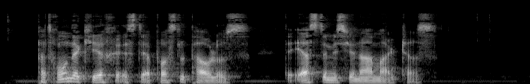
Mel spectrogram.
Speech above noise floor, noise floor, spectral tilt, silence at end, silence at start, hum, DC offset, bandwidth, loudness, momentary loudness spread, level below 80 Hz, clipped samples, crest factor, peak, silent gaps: 44 dB; -65 dBFS; -4 dB/octave; 0.95 s; 0.4 s; none; under 0.1%; 11.5 kHz; -21 LUFS; 10 LU; -46 dBFS; under 0.1%; 20 dB; -2 dBFS; none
